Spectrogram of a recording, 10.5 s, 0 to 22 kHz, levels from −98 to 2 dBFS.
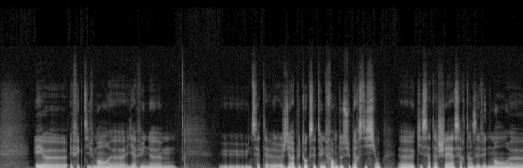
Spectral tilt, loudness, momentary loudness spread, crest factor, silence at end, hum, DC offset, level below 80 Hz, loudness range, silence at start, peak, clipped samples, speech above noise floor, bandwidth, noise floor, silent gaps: -6 dB/octave; -31 LUFS; 9 LU; 18 dB; 0 s; none; under 0.1%; -48 dBFS; 4 LU; 0 s; -12 dBFS; under 0.1%; 30 dB; 13.5 kHz; -60 dBFS; none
